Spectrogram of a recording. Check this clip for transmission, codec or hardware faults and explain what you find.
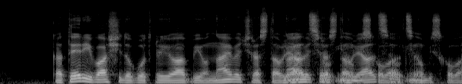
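Two faults are audible in this speech clip.

At 1.56 s, compressed frames are skipped. Whole coded frames never reach the output, so the speech jumps ahead by roughly a fifth of a second.

From 2.84 s to the end, there is a doubled audio track. A second full-band copy runs about 700 ms behind, at roughly equal loudness. It is dry, with no decay or room sound, and cuts in abruptly. A slower second capture path is the likely cause.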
